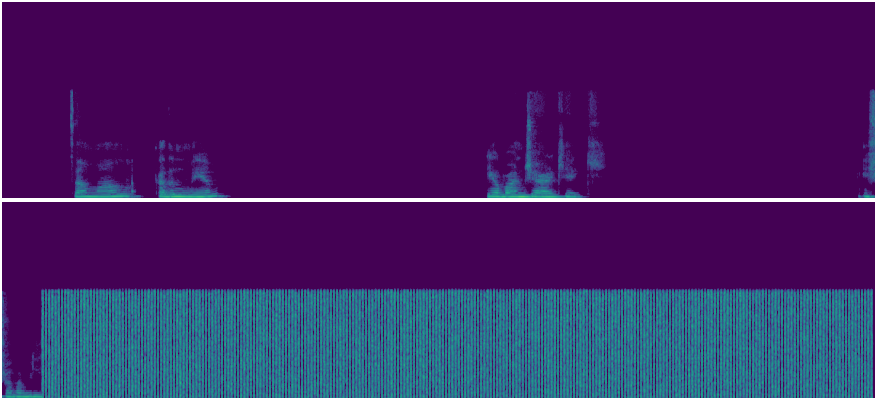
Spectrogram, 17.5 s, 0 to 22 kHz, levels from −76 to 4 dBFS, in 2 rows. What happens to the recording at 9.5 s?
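From 9.13 s to the end at 17.46 s, a compressed stream is played as audio. What appears to be a Dolby Digital bitstream is passed through as plain samples, undecoded, so each frame becomes a 9.3 ms noise burst 31.25 times a second. The speech is replaced by very loud, chattering static.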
